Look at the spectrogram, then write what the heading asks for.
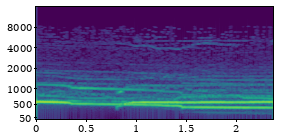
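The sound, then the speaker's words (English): A wolf pack in Yellowstone National Park howls together in long, sustained, overlapping notes that hold steady and shift slightly in pitch, loud, with no talking. “Visitors to its Idaho Lodge can hear loons and the occasional wolf pack in nearby Yellowstone National Park.”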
